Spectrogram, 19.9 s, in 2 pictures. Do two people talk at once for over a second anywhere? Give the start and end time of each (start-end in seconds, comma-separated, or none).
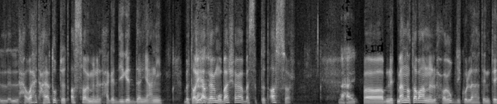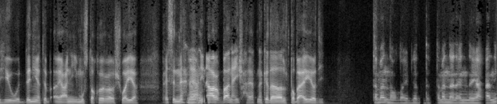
none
